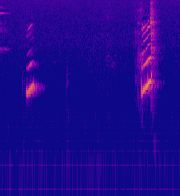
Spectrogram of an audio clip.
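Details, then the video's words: Talkative domestic cat indoors giving two short, tonal meows about two seconds apart, the first brief and slightly rising, the second louder with a rising-falling bend, in an otherwise quiet room. "Talking cat"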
